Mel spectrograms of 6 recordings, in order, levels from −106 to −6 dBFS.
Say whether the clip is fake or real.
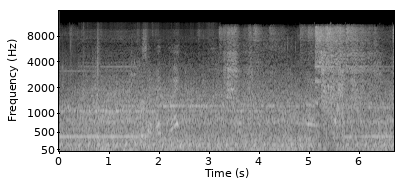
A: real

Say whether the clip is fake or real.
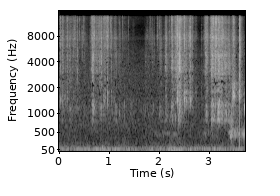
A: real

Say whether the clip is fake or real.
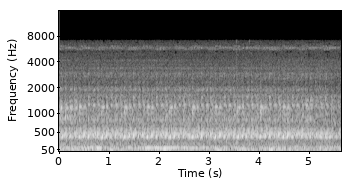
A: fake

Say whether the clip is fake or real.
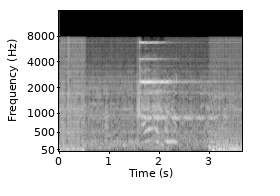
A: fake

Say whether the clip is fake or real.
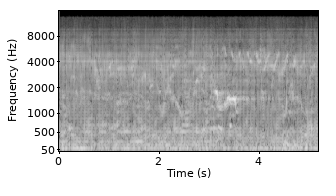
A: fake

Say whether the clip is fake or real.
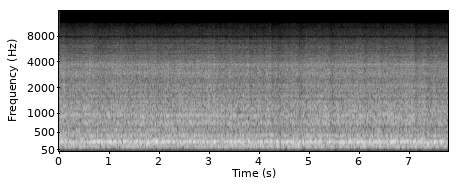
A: real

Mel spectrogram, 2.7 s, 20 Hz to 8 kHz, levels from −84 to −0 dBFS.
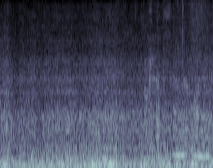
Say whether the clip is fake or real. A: fake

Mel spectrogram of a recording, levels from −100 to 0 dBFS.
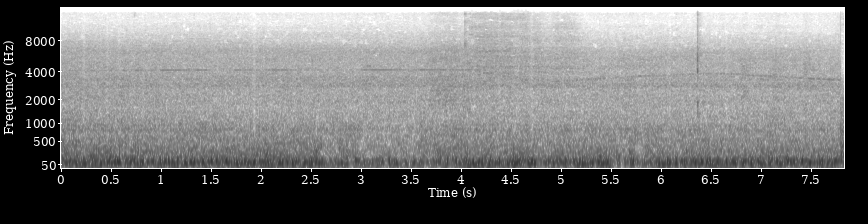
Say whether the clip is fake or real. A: real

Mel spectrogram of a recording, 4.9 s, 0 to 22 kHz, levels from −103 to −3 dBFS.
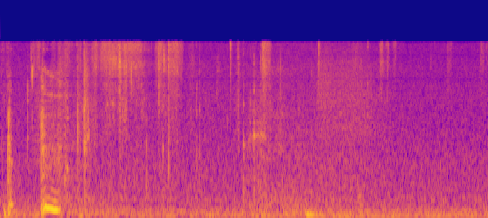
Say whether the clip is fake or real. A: fake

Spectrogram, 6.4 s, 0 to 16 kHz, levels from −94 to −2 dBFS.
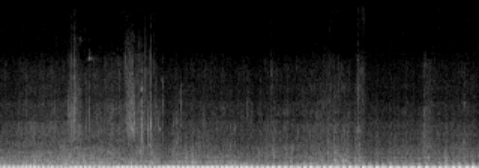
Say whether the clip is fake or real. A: real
